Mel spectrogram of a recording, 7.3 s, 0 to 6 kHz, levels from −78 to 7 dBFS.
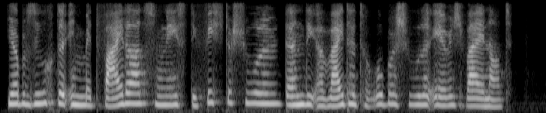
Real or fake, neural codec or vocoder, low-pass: fake; codec, 16 kHz in and 24 kHz out, 0.4 kbps, LongCat-Audio-Codec, two codebook decoder; 5.4 kHz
